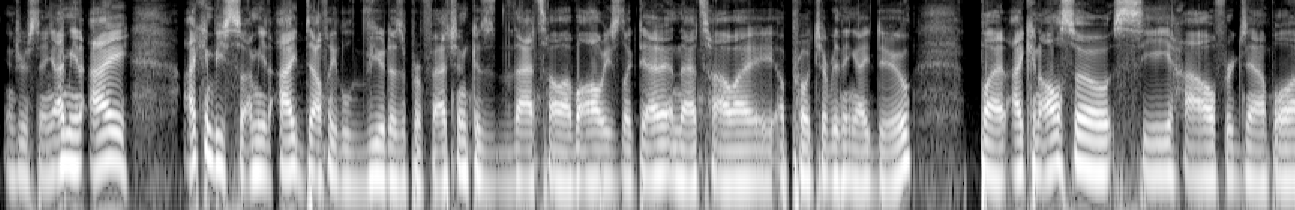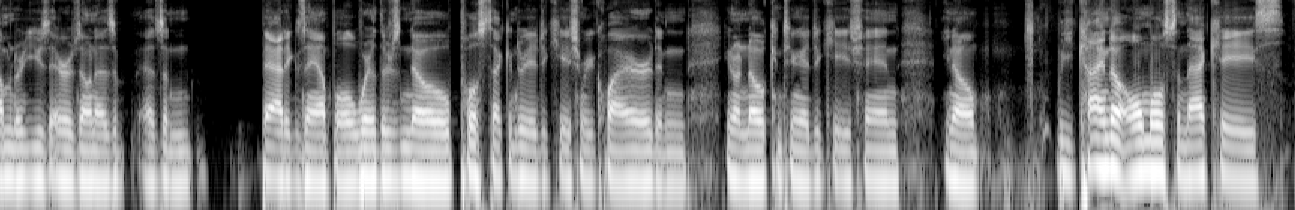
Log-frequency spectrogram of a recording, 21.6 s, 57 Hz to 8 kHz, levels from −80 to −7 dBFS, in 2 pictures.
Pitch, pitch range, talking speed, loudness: 120 Hz, 115-135 Hz, 205 wpm, -14 LUFS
